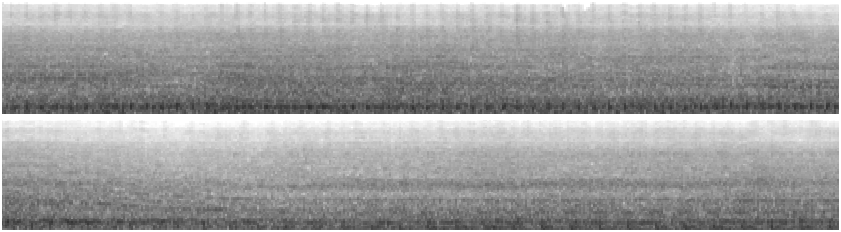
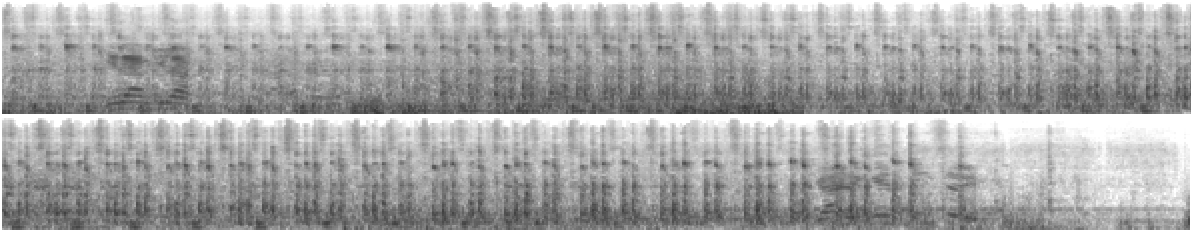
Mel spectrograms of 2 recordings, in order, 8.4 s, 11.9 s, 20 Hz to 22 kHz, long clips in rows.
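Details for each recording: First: Caterpillar 988F2 wheel loader diesel after repair of the cylinder 5 injector (broken hold-down bolt, damaged seals, fuel leak causing black smoke, hard starting and knocking): even, steady idle with a firm low rumble, no knocking or missing. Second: Caterpillar 988F2 diesel with hard starting and heavy black smoke, running with a hard rhythmic knock: the cylinder 5 injector hold-down bolt was broken, letting the injector pop up, damaging its seals and leaking fuel; this was then fixed and tested.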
